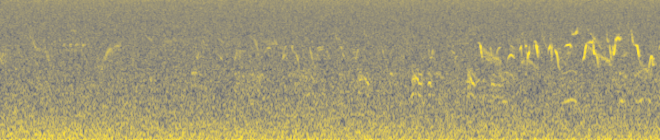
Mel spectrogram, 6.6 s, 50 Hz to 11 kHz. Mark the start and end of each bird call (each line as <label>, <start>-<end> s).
Eurasian Skylark (Alauda arvensis), 0.2-3.7 s
Erckel's Francolin (Pternistis erckelii), 3.5-5.1 s
House Finch (Haemorhous mexicanus), 4.7-6.4 s
California Quail (Callipepla californica), 5.5-6.5 s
